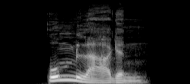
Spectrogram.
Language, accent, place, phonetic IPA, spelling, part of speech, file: German, Germany, Berlin, [ˈʊmˌlaːɡn̩], Umlagen, noun, De-Umlagen.ogg
- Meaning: plural of Umlage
